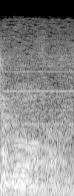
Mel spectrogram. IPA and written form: ˈrɑːvə (rather)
